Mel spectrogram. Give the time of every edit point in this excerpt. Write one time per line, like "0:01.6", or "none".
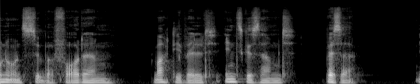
none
